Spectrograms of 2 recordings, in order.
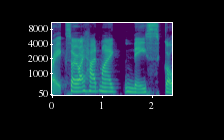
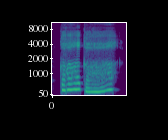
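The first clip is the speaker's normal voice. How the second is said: put-on toddler voice, higher and quieter; 6 semitones higher, 5 dB quieter than usual. Retelling how a three-year-old says her name: imitating Goldie saying Gaga. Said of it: "And the way she said it is so".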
